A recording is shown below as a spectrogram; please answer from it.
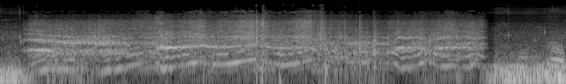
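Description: A toy race car sound effect of screeching, skidding tires with a revving motor, loud and continuous for several seconds before cutting off abruptly.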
